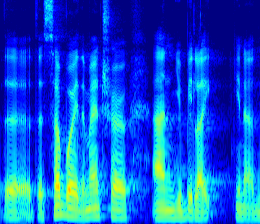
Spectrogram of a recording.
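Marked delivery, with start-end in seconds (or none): none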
